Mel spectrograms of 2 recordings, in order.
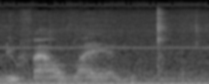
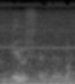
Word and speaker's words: Newfoundland: We call it Newfoundland today. Talk to a Newfoundlander, he will promptly correct you and say it's Newfound Land. It's like understand. It rhymes with understand, pronounced the same way.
